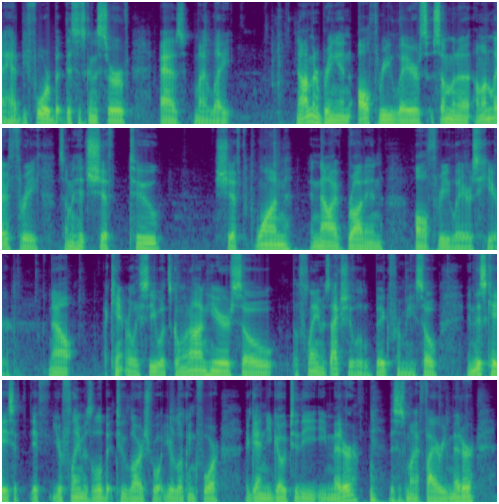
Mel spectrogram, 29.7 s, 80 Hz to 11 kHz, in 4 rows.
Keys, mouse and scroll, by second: 4.0 alt+a, 6.6-10.5 middle drag, 11.1 shift+2, 12.2 shift+1, 14.9 middle click, 20.7 middle click, 23.4-25.1 middle drag, 28.4-29.7 drag.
